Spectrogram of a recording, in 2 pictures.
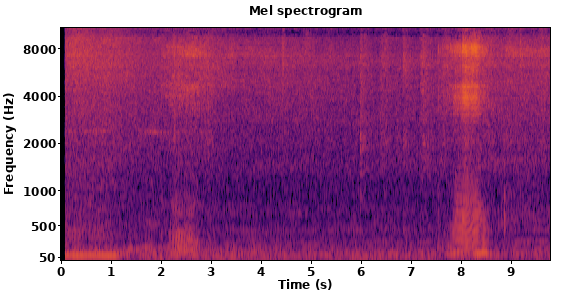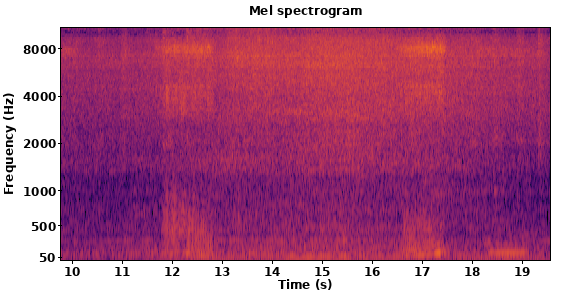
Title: #manny the snoring EB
